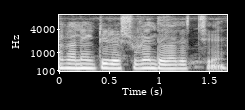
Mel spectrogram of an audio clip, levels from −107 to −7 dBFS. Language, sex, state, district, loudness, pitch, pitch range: Bengali, female, Assam, Hailakandi, -12 LUFS, 185 Hz, 175-190 Hz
